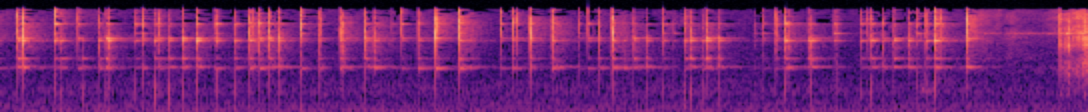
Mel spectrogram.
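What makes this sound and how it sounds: An empty, hollow white ceramic coffee mug with a heart pattern is rotated in the hands while long nails tap and scratch its sides and base. About thirty quick, bright clicks and clinks follow one another, each with a faint high ringing tone that dies almost instantly. The whole passage stays soft and light, with almost no low end.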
